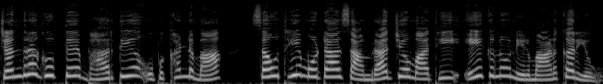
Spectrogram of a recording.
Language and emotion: Gujarati, neutral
